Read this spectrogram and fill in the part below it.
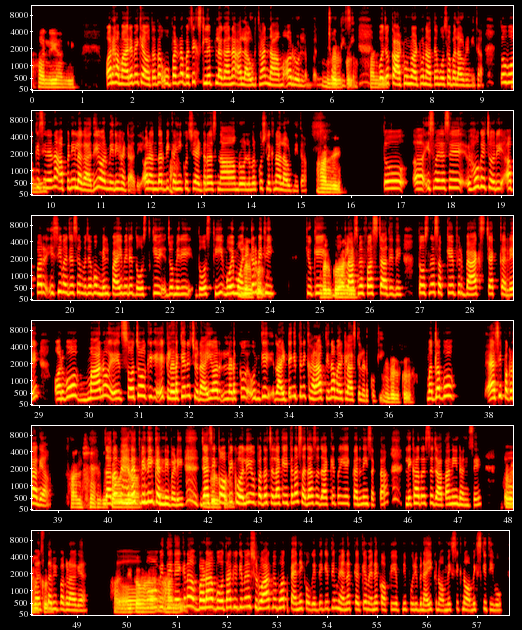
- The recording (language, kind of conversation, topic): Hindi, unstructured, बचपन के दोस्तों के साथ बिताया आपका सबसे मजेदार पल कौन-सा था?
- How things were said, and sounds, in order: in English: "अलाउड"; in English: "अलाउड"; other noise; in English: "एड्रेस"; in English: "अलाउड"; in English: "मॉनिटर"; in English: "क्लास"; in English: "फर्स्ट"; in English: "बैग्स चेक"; in English: "राइटिंग"; in English: "क्लास"; chuckle; laughing while speaking: "ज़्यादा मेहनत भी नहीं करनी पड़ी"; laughing while speaking: "हाँ जी, हाँ जी। समझ गया"; laughing while speaking: "बिल्कुल"; in English: "पैनिक"; tapping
